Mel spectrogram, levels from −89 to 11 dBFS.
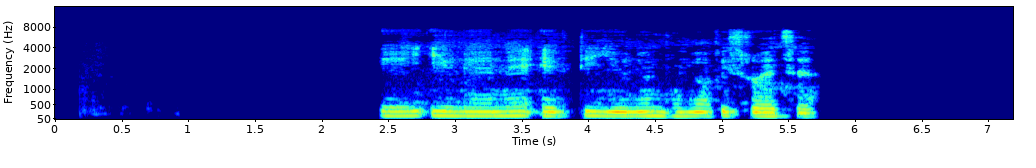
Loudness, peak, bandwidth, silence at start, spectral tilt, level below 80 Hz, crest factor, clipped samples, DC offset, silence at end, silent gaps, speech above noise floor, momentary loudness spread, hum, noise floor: -29 LUFS; -14 dBFS; 7.6 kHz; 2.45 s; -6.5 dB/octave; -70 dBFS; 16 dB; under 0.1%; under 0.1%; 1.5 s; none; over 62 dB; 9 LU; none; under -90 dBFS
